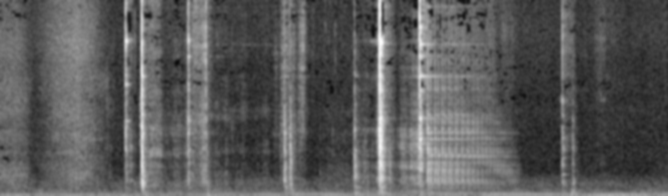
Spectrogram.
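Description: Stainless steel chopsticks and dishes clinking on a tray table: a string of sharp taps and knocks, the loudest clink about four seconds in ringing on briefly.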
